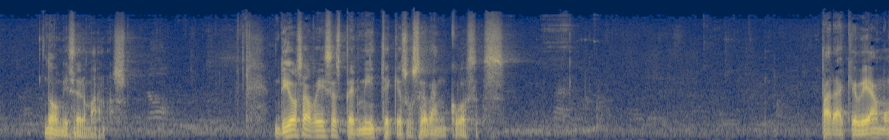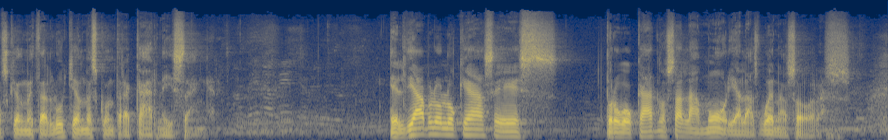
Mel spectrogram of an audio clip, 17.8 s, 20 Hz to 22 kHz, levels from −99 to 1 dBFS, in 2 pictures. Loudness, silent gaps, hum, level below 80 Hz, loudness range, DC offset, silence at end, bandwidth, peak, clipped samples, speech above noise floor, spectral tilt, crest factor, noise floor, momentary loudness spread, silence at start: -20 LUFS; none; none; -56 dBFS; 8 LU; under 0.1%; 0 s; 17 kHz; -2 dBFS; under 0.1%; 33 dB; -3.5 dB/octave; 20 dB; -53 dBFS; 17 LU; 0.45 s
